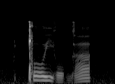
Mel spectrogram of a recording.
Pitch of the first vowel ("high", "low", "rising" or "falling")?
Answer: high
